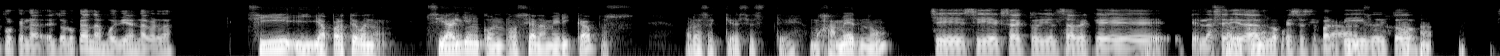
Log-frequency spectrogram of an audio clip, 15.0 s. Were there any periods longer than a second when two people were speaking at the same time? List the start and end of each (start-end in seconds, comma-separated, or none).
12.1-14.2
